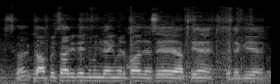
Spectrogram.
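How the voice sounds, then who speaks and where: A young man who runs a wholesale shop, giving a brisk sales pitch on a lapel mic and repeating every price to coax buyers. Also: little pitch movement. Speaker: wholesale shopkeeper. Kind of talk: sales pitch showing products. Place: crowded indoor wholesale shop. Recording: busy market crowd behind.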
